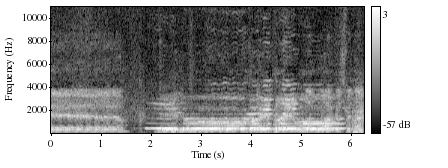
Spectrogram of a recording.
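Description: A small group singing an Orthodox liturgical response a cappella. One chanted note is held for about a second and a half, then after a brief break several voices sing together in chant.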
